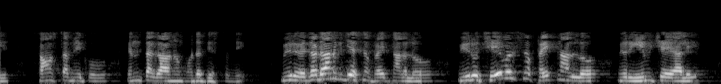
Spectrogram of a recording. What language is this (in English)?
Telugu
